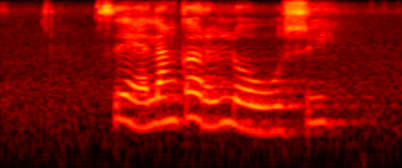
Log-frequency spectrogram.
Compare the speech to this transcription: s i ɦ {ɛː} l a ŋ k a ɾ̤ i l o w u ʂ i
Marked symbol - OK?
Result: no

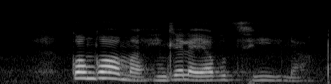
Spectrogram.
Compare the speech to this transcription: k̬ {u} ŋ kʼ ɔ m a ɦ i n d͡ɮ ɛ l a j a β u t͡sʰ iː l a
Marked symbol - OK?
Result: no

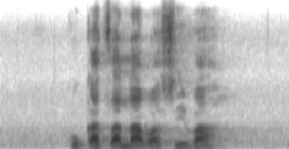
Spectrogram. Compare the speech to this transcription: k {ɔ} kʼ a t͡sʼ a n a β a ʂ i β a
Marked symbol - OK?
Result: no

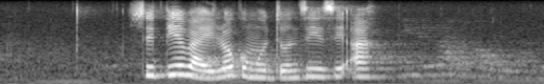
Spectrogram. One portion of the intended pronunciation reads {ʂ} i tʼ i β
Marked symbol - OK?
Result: yes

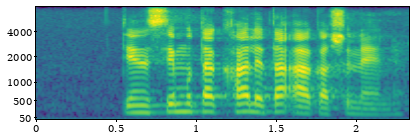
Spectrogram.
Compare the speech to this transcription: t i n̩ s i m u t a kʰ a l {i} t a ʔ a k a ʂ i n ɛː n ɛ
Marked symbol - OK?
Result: no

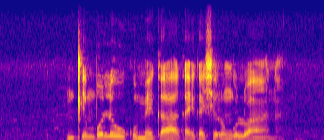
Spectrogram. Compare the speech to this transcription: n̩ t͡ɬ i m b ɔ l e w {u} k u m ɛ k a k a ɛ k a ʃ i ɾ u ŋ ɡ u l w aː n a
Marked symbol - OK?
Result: yes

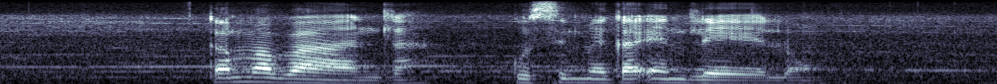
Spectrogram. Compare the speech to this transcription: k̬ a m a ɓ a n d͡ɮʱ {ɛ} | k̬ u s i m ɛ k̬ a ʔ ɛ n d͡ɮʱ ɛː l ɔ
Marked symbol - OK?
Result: no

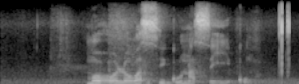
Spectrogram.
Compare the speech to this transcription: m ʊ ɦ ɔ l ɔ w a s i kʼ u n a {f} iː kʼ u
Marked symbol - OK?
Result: no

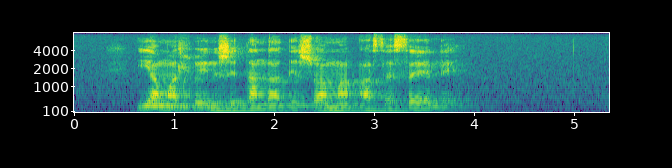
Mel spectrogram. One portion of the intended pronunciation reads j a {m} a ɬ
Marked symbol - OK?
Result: yes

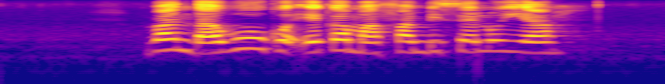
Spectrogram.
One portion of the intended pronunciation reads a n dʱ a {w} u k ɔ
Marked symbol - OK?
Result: no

